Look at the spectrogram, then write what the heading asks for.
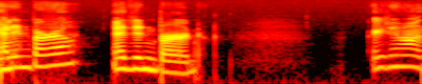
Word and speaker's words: Edinburgh: the early 19th century in Edinburgh not edinberg this is why I'm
